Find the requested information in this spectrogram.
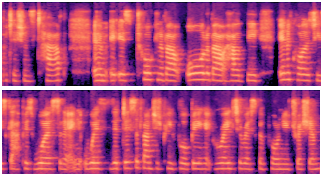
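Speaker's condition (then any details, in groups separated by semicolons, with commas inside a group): No condition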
